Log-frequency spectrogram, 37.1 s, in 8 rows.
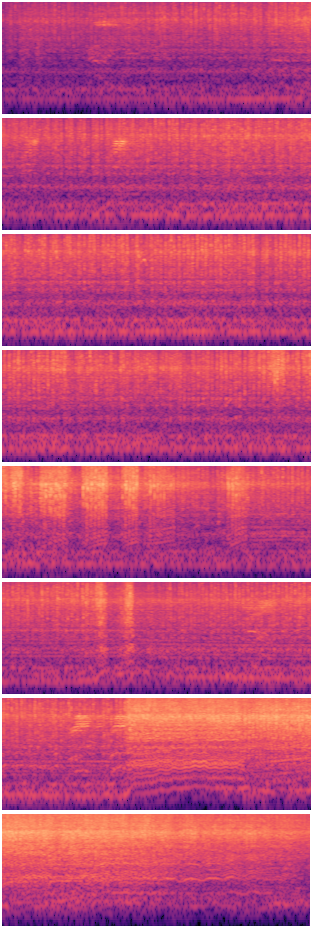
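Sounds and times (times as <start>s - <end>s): car engines idling: 0.0s - 37.0s
loud engine bursts: 17.0s - 37.0s.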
